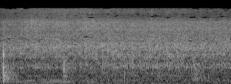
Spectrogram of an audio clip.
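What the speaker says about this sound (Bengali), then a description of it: "মাছগুলোর এক পিস কিছুক্ষণ ভাজা হওয়ার পর আমি উল্টে দিচ্ছি।" Fish pieces, sea ritha fish, fry hard in hot oil in a pan as a piece is flipped over, giving a steady close sizzle throughout with a faint clatter near the start.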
